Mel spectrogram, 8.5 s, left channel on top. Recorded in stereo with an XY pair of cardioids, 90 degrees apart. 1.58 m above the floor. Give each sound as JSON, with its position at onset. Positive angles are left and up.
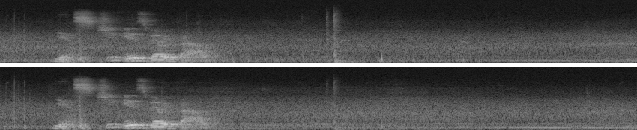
{"t": 0.7, "sound": "a man speaking", "azimuth_deg": -60, "distance_m": 0.9}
